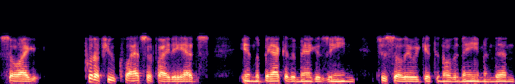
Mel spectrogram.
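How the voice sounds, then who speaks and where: A man speaks with a Chicago accent at a fairly quick pace. His pitch is fairly low and his intonation monotone and flat. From Chicago area. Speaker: business owner. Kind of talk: interview.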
